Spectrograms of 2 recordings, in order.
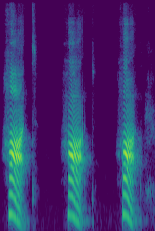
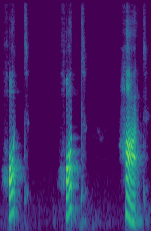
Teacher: would be closer to a hot hot hot in American English so there is no rounding of the lips no roundness here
